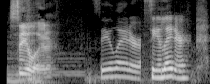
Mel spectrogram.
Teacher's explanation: U is reduced to y when it's unstressed · The T in later is pronounced as a lingual flap T, which sounds a lot like a really quick D sound, rather than a true aspirated or fully released T.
